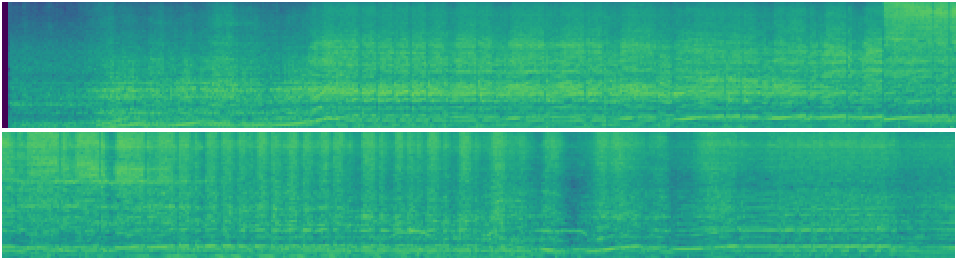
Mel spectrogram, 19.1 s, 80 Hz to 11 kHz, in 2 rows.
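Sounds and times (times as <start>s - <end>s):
car engine revving: 0.1s - 19.0s
tyres squealing on concrete: 9.2s - 18.4s.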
